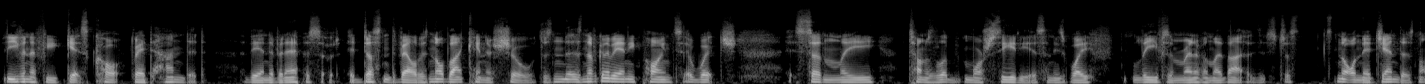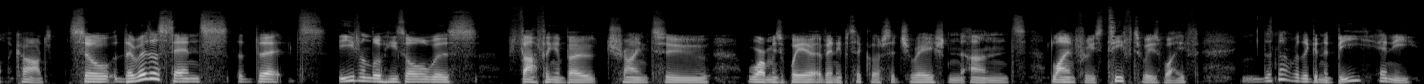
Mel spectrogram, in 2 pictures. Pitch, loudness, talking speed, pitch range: 110 Hz, -25 LUFS, 205 wpm, 100-120 Hz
